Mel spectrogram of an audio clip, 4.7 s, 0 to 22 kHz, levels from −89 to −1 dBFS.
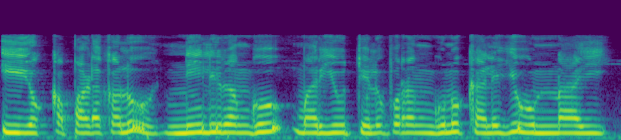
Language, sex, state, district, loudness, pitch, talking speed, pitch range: Telugu, male, Telangana, Hyderabad, -12 LUFS, 215 Hz, 115 wpm, 210-230 Hz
